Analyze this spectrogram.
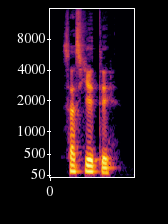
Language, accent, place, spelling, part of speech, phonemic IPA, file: French, France, Lyon, satiété, noun, /sa.sje.te/, LL-Q150 (fra)-satiété.wav
- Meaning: satiety, fullness, repletion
